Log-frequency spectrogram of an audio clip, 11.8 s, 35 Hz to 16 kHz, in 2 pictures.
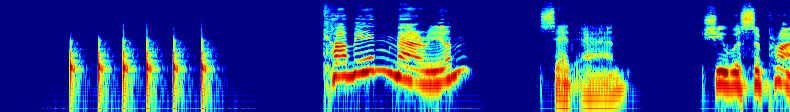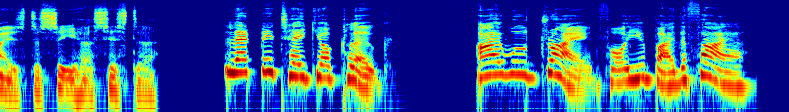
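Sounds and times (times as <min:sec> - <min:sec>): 
knocking on a wooden door: 0:00.5 - 0:01.8
speech: 0:02.5 - 0:08.9, 0:09.5 - 0:11.6.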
